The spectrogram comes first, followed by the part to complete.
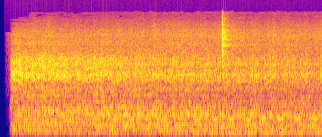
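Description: Electric guitar holding a chord that rings steadily through its amplifier, with a slight waver in pitch.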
